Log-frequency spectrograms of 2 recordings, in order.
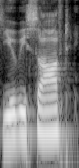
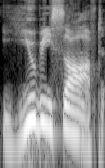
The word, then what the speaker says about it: Ubisoft: know how to pronounce Ubisoft it's Ubisoft not Ubisoft their name is a combination of the words ubiquity and software look it up you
